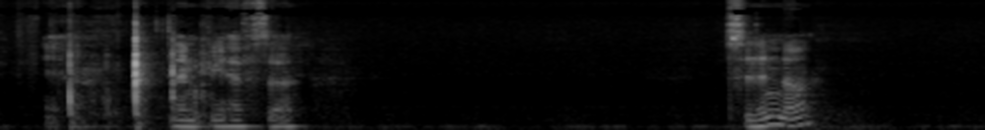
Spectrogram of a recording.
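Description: Small metal lock parts click softly against each other.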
